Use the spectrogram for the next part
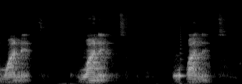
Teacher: la T muchas veces hasta la omiten, no la pronuncian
